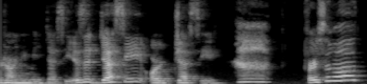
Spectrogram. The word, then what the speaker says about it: Yesi: Yesi with a So, Y. yeah, I know it's pronounced sometimes in Mexico like Jesse, but my mom wanted to make sure I was pronounced Yesi.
